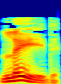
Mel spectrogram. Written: lade

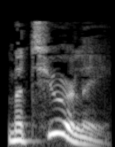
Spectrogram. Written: maturely

